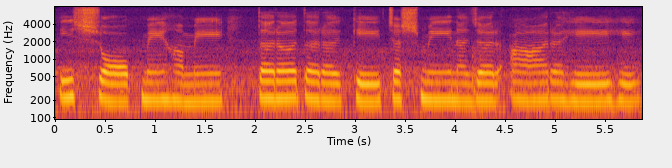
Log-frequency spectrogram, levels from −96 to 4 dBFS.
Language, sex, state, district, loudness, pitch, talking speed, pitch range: Hindi, female, Madhya Pradesh, Dhar, -14 LUFS, 195 Hz, 120 wpm, 190-205 Hz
